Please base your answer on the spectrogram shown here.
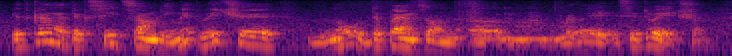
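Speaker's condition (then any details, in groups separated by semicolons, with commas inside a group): No condition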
